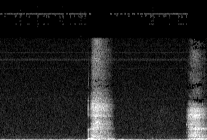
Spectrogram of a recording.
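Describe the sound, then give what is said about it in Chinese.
Two heavy, breathy exhalations about a second and a half apart, fairly loud, like someone panting hard after exertion, with quiet background between them and no talking. “可我看你累得哼哧哼哧直喘气呢，怎么啦？”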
